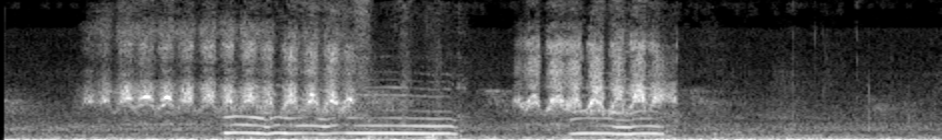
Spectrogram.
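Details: Stray ginger cat and its companions eating pate food, giving short, level, tonal mews in two bursts, each with crisp clicky chewing noise above, over a steady low background rumble.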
